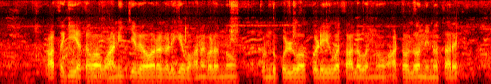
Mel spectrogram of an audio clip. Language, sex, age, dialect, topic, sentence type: Kannada, male, 18-24, Mysore Kannada, banking, statement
